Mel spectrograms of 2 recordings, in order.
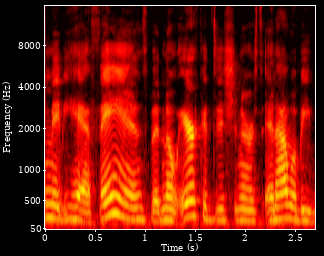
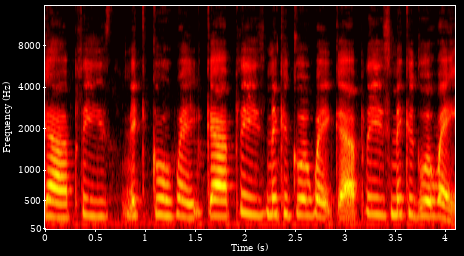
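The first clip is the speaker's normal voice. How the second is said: put-on little kid voice, much higher; 4 semitones higher than usual. Recalling praying under the covers as a scared child, in a little kid voice. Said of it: "In my little kid voice".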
